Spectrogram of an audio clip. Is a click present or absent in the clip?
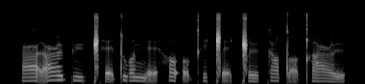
present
